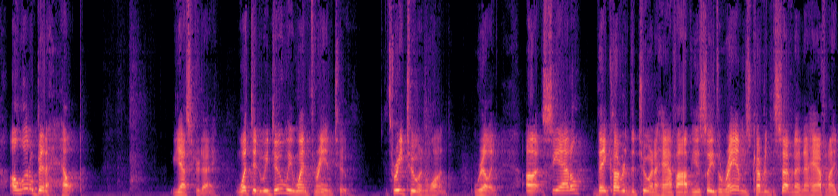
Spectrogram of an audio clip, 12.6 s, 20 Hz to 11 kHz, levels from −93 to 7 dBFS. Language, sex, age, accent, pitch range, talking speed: English, male, 40-59, American, 140-175 Hz, 190 wpm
